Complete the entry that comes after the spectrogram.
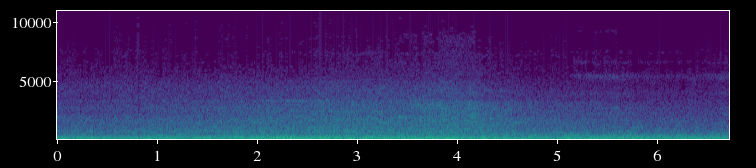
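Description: Train running on the track, a steady loud rumble with a faint low hum.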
